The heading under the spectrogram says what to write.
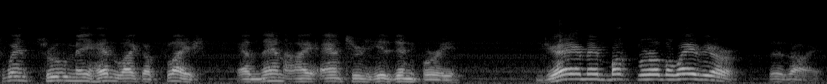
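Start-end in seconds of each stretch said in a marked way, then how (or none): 5.4-7.3 high, loud polite call. A narrator's reading. Lost man answering the owl overhead, high and loud. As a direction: answer up into the tree.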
